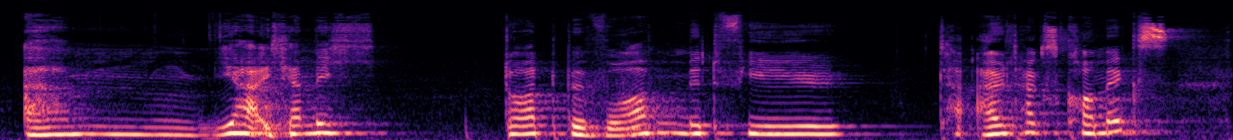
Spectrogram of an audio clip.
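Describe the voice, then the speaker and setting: Through noticeable background noise, a woman speaks at a very slow pace with long, frequent pauses, very even loudness and fairly even intonation. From Japan, childhood in Russia, USA, Saudi Arabia, France. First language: Japanese (speaking German). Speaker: comic artist and illustrator. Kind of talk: interview. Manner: halting, many fillers.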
